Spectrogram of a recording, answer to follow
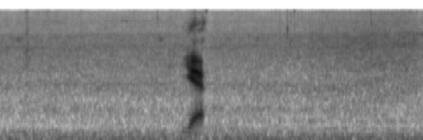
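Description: Steady low rumble of outdoor street background, with a man saying "yeah" once about two seconds in.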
